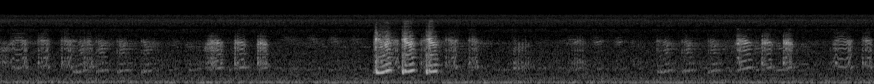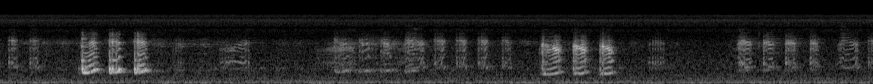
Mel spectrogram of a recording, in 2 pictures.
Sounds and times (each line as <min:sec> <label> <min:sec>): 0:00.0 Frogs chirping 0:17.4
